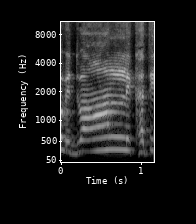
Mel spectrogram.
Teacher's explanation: అది నకారం పలక్కుండా పలకాలి ముక్కుతో విద్వాన్ లిఖతి అంటాం దాన్ని విద్వాన్ లిఖతి అని పలక్కుండా విద్వాన్ లిఖతి అని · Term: అనుస్వార లకారం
